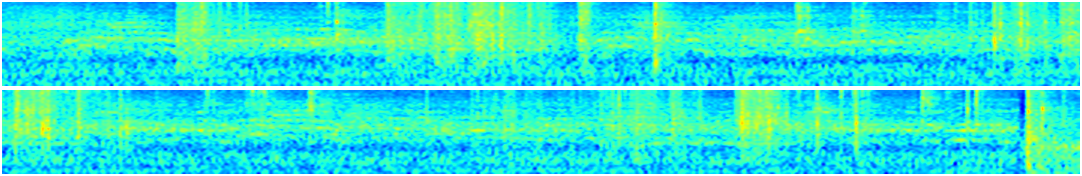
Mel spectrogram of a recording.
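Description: Ice cubes picked out of a plastic tub and dropped one by one into a glass mug of milk: a scattered run of small, sharp clinks and clicks over a steady high hiss.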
